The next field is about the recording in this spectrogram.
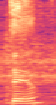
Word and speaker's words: Ten: Vitology y Teen, otra vez lo pronuncié mal. Dije adolescente, perdón. Vitology y Ten, o sea 10, ha sido incluido por la revista Rolling Stones en su lista de los 500 mejores discos en la historia.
